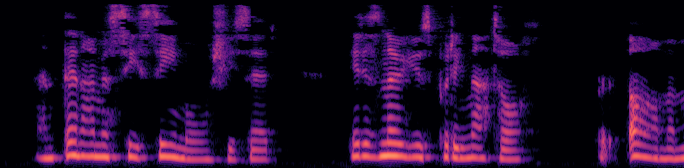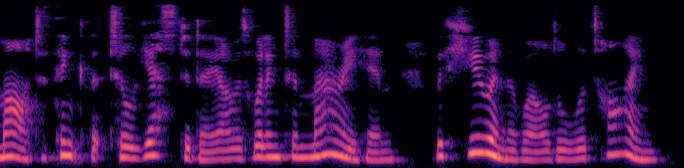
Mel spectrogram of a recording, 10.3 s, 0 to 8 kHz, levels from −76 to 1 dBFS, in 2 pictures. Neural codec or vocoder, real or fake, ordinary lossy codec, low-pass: codec, 24 kHz, 3.1 kbps, DualCodec; fake; MP3, 32 kbps; 7.2 kHz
